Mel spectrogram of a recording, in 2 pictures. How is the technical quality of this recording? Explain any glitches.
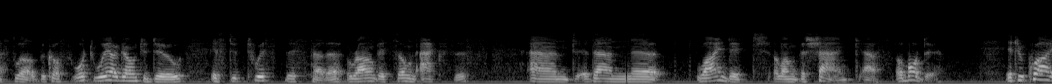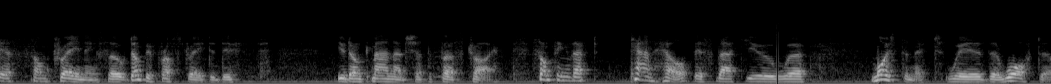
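The technical quality suffers from two kinds of fault: a burst of phone interference and three brief dropouts.

GSM signalling bursts run from 5.78 to 6.91 s. A nearby 2G phone transmits short groups of radio pulses. The audio circuit rectifies them into a galloping dit-dit-dit of short buzzes at 217 Hz, sitting roughly 25 dB below the main sound.

A gap between stream segments occurs at 6.26 to 6.28 s, at 12.27 s, and at 18.29 to 18.31 s. Adjacent segment time stamps leave small holes, about 18, 4 and 20 ms long. The player fills them with silence, so the sound cuts out with hard edges. The spacing of roughly 6 s points to six-second segments.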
